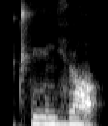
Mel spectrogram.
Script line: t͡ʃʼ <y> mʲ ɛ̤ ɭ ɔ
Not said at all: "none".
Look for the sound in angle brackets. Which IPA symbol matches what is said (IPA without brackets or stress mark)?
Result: y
